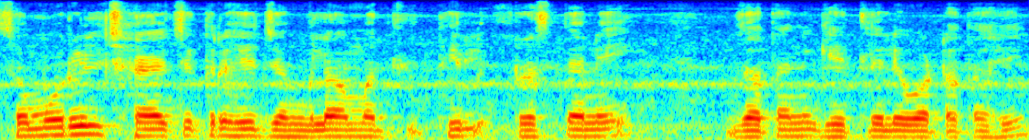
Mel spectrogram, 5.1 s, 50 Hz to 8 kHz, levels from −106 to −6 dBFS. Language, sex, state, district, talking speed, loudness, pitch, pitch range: Marathi, male, Maharashtra, Chandrapur, 130 wpm, -24 LUFS, 140 Hz, 130-145 Hz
